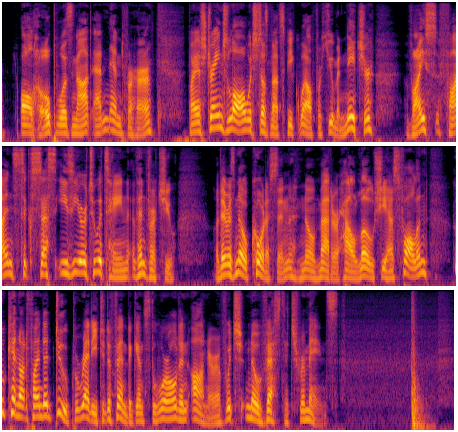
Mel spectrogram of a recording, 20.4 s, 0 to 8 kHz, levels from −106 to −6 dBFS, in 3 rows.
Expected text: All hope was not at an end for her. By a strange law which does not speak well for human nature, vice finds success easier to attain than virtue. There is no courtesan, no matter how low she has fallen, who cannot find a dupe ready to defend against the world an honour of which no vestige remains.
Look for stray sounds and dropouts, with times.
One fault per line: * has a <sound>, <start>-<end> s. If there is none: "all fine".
* has a thud, 19.8-20.1 s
